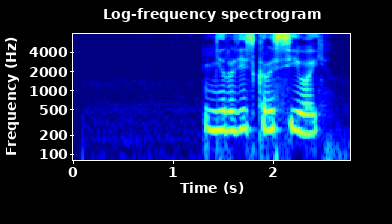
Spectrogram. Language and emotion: Russian, positive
